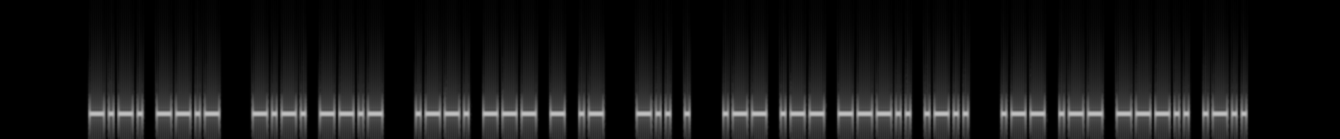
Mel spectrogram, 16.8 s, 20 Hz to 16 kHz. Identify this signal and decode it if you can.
Morse code, heard as a keyed tone, about 20 wpm, 700 Hz. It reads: CQ CQ POTA DE WW8L WW8L
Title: POTA QSO Practice - 20wpm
